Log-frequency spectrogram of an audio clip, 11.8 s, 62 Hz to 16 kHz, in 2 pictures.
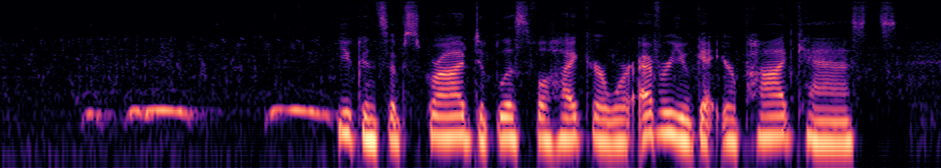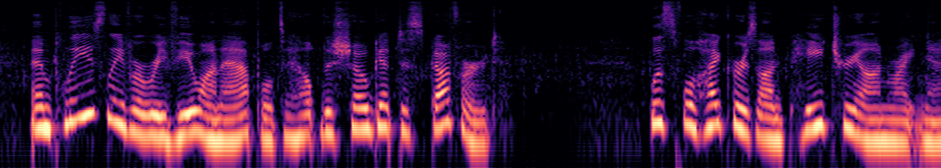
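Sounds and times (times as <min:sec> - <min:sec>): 
faint trickle of a flowing stream at night: 0:00.0 - 0:11.7
owl hooting beside a flowing stream at night: 0:00.5 - 0:02.2
speech: 0:02.1 - 0:09.1, 0:10.0 - 0:11.7.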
